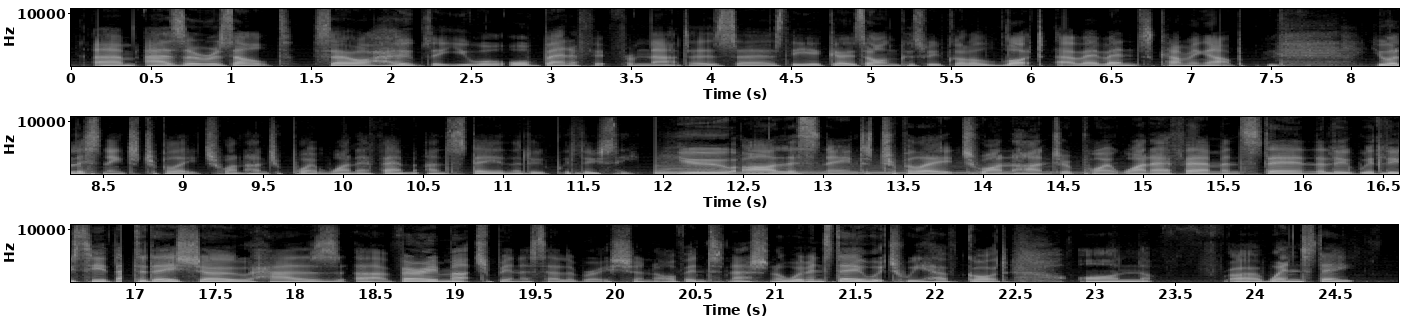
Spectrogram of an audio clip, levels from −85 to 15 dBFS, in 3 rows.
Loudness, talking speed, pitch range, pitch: -22 LUFS, 210 wpm, 150-185 Hz, 165 Hz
